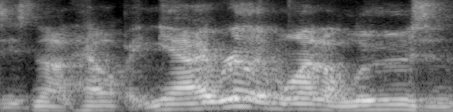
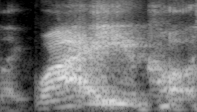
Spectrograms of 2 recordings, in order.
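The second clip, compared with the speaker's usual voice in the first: shrill, very high-pitched, acted scream; 12 semitones higher, 5 dB louder than usual. Imagining mom's reaction if he calls her late at night, imitating mom screaming. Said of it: "she's gonna scream at me".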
